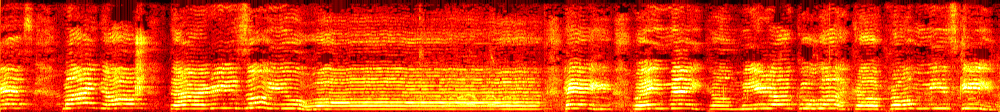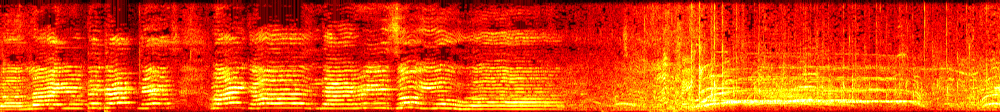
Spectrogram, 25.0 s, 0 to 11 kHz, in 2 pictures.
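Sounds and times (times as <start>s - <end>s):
girl singing a cappella: 0.0s - 19.6s.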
